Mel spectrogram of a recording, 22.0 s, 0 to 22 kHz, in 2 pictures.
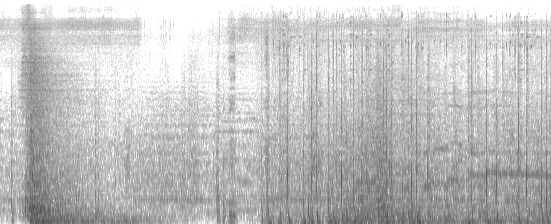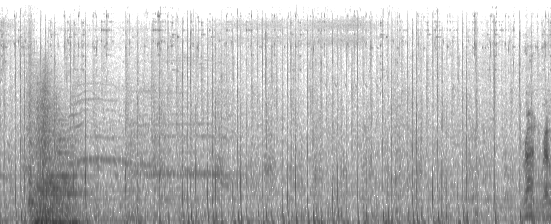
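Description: A horse gallops in The Witcher 3 video game, with rhythmic hoof clip-clops coming in quick, steady runs and a brief whoosh midway, while a person talks over the game.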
